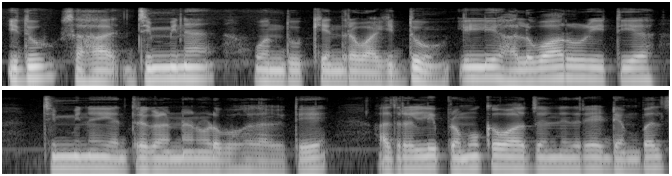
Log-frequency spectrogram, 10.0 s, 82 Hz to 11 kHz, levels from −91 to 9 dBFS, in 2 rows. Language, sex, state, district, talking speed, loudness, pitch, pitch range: Kannada, male, Karnataka, Dharwad, 110 wpm, -18 LUFS, 110 Hz, 100-115 Hz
